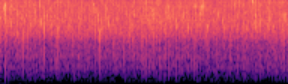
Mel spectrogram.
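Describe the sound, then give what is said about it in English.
Steady, dense sizzling of food frying in a pan, with fine crackles and pops scattered throughout, bright with no talking. “Okay, this one's sizzly.”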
